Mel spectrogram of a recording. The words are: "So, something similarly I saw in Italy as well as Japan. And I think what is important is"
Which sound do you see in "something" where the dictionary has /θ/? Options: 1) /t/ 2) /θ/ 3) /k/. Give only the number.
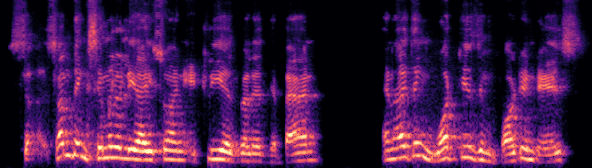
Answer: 1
